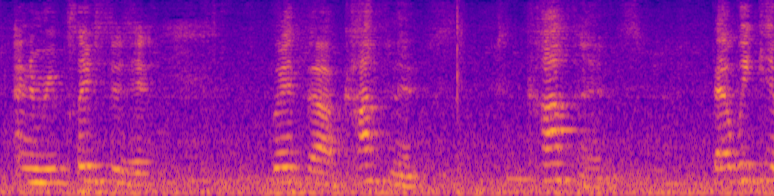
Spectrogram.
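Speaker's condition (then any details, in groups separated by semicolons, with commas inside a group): Cerebral palsy; with hearing loss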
